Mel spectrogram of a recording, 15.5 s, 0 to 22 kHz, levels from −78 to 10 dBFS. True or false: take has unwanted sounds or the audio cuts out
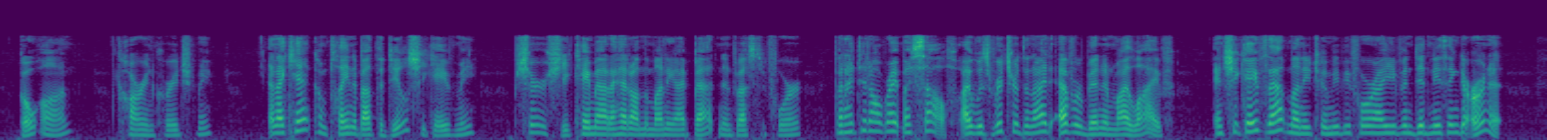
false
